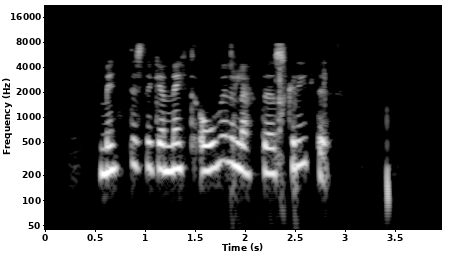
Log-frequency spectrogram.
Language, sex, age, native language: Icelandic, female, 18-19, Icelandic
